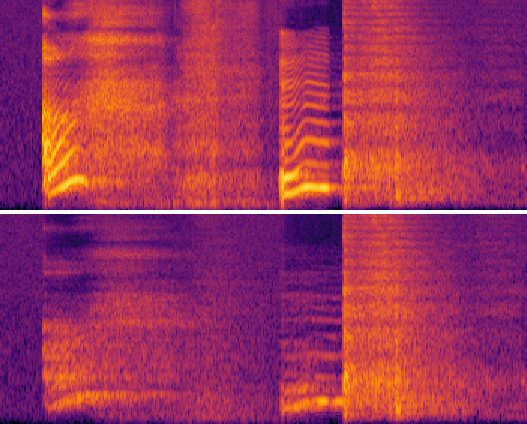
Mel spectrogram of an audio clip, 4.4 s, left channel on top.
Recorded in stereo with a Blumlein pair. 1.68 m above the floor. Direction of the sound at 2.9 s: 10° right.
